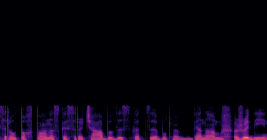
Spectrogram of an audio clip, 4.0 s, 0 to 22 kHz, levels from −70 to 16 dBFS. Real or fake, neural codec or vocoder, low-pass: fake; codec, 16 kHz, 0.3 kbps, FocalCodec; 5.4 kHz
